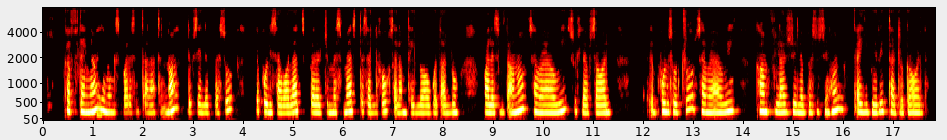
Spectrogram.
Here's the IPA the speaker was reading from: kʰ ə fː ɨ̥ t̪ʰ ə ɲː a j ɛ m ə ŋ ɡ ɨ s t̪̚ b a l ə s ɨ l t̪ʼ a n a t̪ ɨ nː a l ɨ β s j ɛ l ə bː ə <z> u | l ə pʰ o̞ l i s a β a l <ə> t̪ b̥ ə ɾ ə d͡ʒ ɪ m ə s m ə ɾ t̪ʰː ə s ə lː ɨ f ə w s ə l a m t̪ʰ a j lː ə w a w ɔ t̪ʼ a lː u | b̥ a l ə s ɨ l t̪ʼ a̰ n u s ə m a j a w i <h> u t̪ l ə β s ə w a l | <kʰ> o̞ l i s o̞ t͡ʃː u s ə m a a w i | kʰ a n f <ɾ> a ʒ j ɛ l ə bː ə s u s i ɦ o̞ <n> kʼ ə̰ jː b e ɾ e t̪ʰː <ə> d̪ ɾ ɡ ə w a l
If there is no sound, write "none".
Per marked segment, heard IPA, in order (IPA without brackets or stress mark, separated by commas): s, a, s, pʰ, l, n, a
